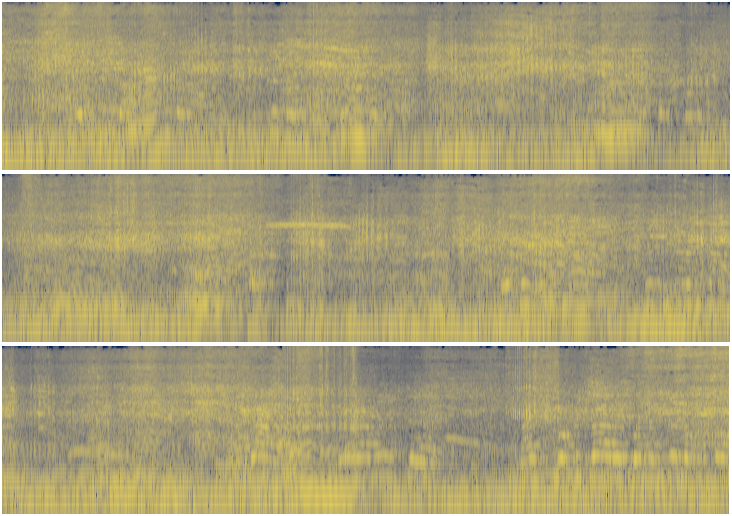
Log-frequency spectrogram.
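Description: Several motocross dirt-bike engines revving up and down, one after another, as the bikes pass.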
